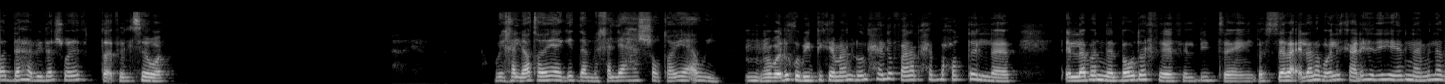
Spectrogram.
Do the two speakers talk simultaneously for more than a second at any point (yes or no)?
no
